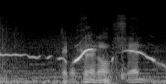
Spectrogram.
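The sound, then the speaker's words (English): A person whistles a steady, fairly loud tone that glides up and then slides downward, mimicking a falling bomb, with some vocal sounds mixed in underneath. “They're dropping whistles on us again, Sarge.”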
